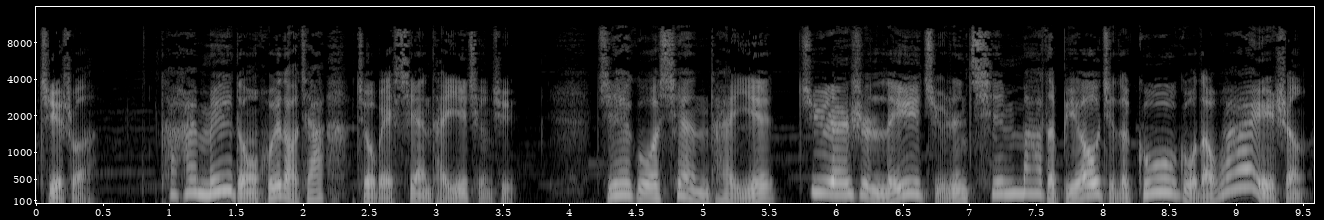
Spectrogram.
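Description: A man narrating a scripted ghost story in a dramatic, expressive manner. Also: medium pitch, moderate pace, no room sound.

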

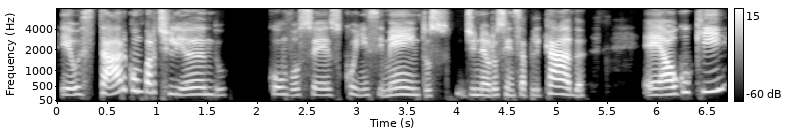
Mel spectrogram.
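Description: Speaking Portuguese with a Venezuelan Spanish accent, the middle-aged guest coach and HR consultant explains her points in a podcast interview. Her medium-pitched voice is animated and fairly bright, a little slow, on a dry recording.

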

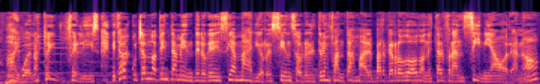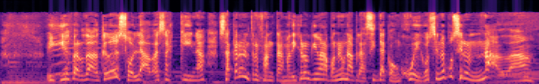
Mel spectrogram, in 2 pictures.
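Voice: mid-range voice, animated, quick pace, creaky, pushed and bright. A performer playing a flirty, gushing female radio announcer with a Uruguayan accent, in comic co-host chat. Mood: coy, chatty. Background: background music.

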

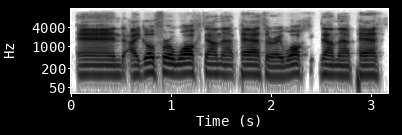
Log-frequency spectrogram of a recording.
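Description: A man with a New York accent talks through ideas in a relaxed, conversational way. He builds his points from everyday examples and keeps asking "right?" to check in. The sound is dry, with no room echo. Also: medium pitch, fairly quick, clear, resonant tone. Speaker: podcast co-host. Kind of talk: casual conversational explaining.

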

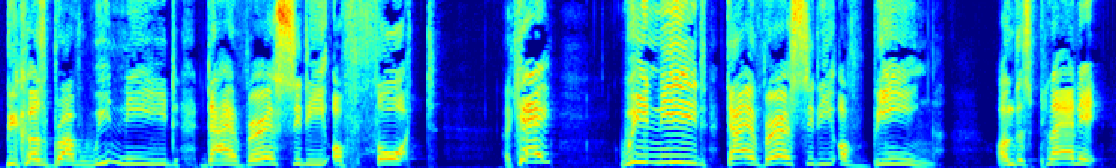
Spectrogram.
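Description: A comedian from southern Africa, a native Tswana speaker, delivers a rambling, profane, stand-up style rant full of animated slang. Her voice is on the high side and slow, captured dry with studio quality.

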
